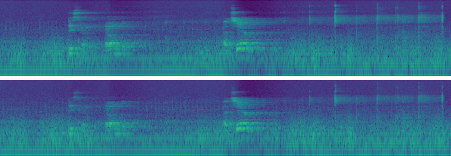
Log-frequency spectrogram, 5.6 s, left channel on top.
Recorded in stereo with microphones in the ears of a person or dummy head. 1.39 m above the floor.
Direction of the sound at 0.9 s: 30° left (ahead or behind).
